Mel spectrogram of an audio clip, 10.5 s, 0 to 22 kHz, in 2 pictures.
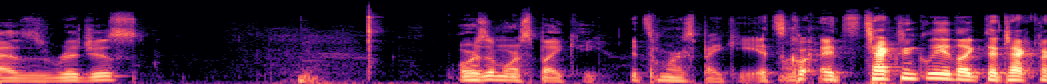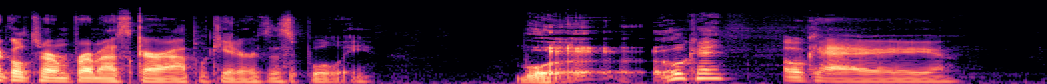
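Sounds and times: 
speech: 0.0s - 0.8s, 2.3s - 7.2s, 7.8s - 10.1s
person burping: 7.8s - 8.8s.

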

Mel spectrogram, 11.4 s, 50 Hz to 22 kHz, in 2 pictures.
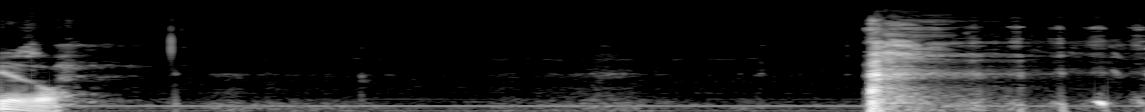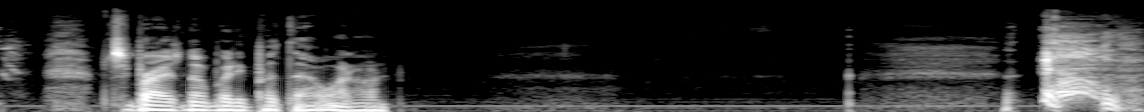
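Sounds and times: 
speech: 0.0s - 0.5s, 6.3s - 7.8s, 10.9s - 11.4s
laughter: 4.4s - 6.0s
harsh cough into a microphone: 10.8s - 11.4s.

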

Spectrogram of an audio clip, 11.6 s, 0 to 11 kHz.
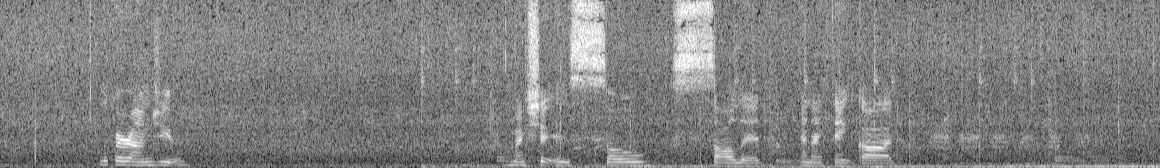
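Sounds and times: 
speech: 1.0s - 2.0s, 5.1s - 9.1s
steady low rumbling hum: 4.2s - 11.5s
geese honking: 5.1s - 11.5s.

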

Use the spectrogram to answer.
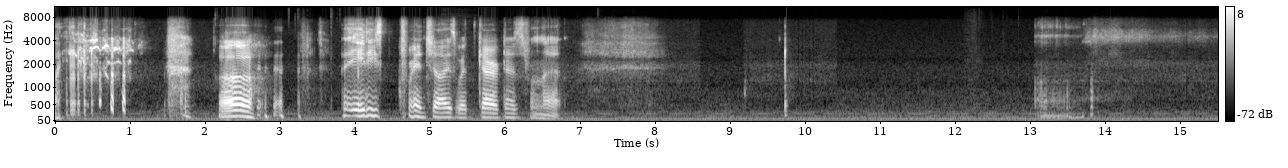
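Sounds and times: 
laughter: 0.0s - 8.0s
quiet breathing: 1.0s - 15.4s
speech: 2.2s - 3.1s, 3.8s - 6.8s
rasping snores: 13.1s - 15.4s.

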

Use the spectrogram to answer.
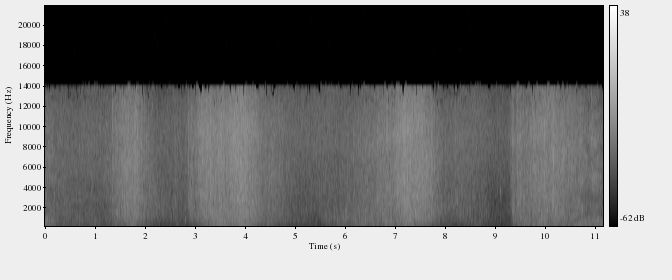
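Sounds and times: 
gusty wind buffeting the microphone: 0.0s - 11.1s
ocean waves breaking on shore: 0.0s - 11.1s.

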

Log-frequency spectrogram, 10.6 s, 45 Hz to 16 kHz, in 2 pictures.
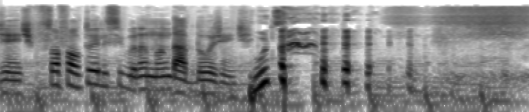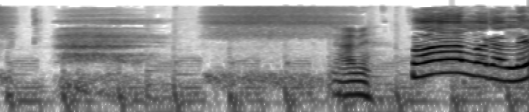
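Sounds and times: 
speech: 0.0s - 3.7s, 8.7s - 10.5s
laughter: 2.8s - 4.4s
loud deep breathing, mostly exhaling: 3.8s - 8.7s.

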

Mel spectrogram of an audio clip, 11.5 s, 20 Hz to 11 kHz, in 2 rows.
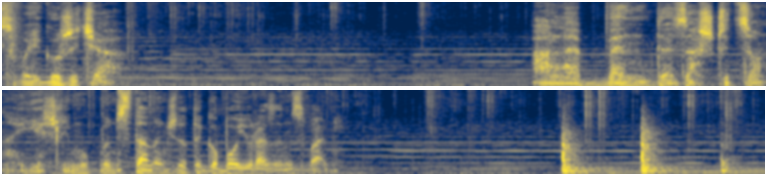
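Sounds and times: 
speech: 0.0s - 1.0s, 4.0s - 8.4s
heavy wooden thumps from a staff striking: 10.0s - 11.4s.

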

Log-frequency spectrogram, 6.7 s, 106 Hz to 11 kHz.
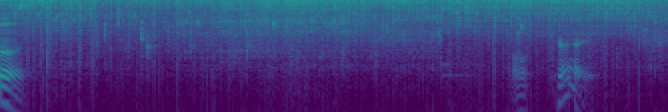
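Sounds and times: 
speech: 0.0s - 0.3s, 5.6s - 6.0s
skin frying in a pan on medium heat: 0.0s - 6.6s.

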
